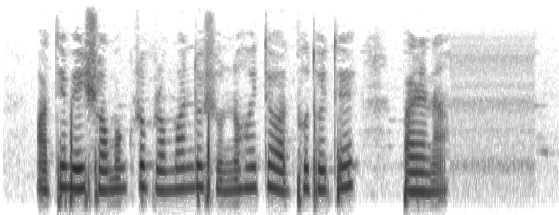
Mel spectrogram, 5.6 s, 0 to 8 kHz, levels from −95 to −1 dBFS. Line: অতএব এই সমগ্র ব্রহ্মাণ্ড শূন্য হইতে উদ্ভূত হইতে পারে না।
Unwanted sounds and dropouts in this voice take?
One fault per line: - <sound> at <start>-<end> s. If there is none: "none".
none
